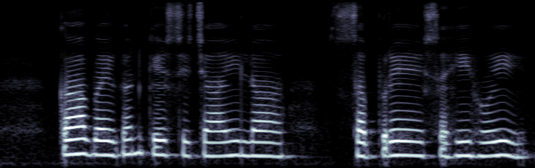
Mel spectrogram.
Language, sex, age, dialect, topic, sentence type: Magahi, female, 18-24, Western, agriculture, question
